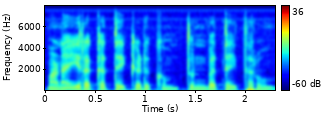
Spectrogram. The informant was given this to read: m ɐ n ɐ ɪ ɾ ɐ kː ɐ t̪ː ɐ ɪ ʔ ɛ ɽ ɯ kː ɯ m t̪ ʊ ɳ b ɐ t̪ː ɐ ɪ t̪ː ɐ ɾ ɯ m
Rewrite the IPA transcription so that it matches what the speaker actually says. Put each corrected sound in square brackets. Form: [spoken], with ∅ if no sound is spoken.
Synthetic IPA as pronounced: m ɐ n ɐ ɪ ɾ ɐ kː ɐ t̪ː ɐ ɪ [k] ɛ ɽ ɯ kː ɯ m t̪ ʊ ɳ b ɐ t̪ː ɐ ɪ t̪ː ɐ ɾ ɯ m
